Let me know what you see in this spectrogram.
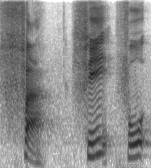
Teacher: ada Fa ada Fanya dialirin nafasnya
